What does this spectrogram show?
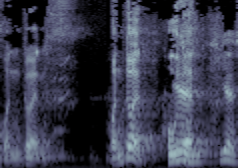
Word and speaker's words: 混沌: Yeah, just say Hun Dun.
